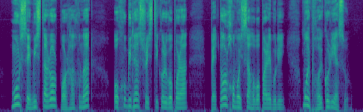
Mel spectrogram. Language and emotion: Assamese, fearful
